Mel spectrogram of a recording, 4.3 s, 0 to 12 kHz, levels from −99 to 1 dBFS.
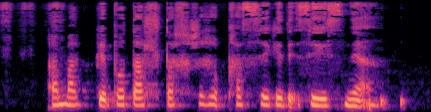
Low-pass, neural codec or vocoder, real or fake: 10.8 kHz; none; real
